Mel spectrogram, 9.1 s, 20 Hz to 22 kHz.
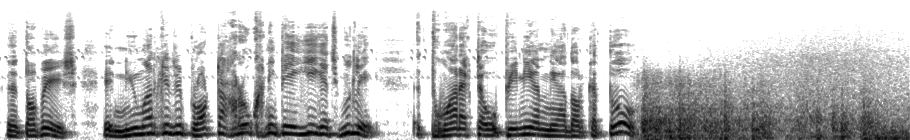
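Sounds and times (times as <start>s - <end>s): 
speech: 0.0s - 7.2s
evening rain: 6.4s - 9.0s
thunder rumbling in the evening: 6.4s - 9.0s.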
